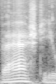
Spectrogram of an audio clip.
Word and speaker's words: Vashti: I just want to say that the Queen Vashti, I didn't say it right the first time, Queen Vashti was rebellious against the king.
